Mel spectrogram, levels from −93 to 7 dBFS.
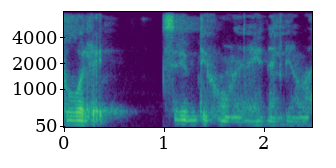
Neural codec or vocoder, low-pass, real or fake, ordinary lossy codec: codec, 16 kHz, 8 kbps, FunCodec, trained on Chinese and English, 25 frames a second; none; fake; none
